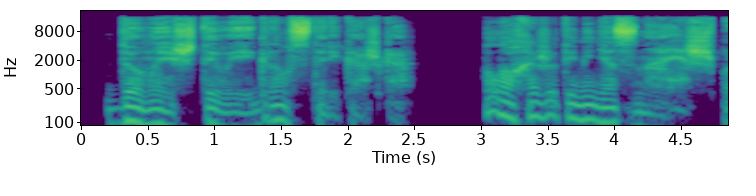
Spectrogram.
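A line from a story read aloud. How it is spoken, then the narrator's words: Witch's hiss. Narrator (Russian): прошипела ведьма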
